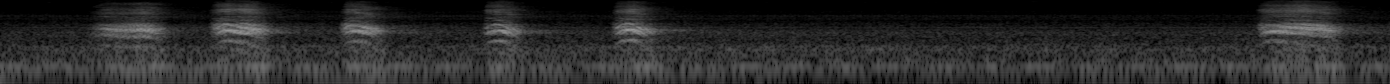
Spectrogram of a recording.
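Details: Crows flown up into trees behind a garden, squawking and carrying on, recorded on a cell phone: five harsh caws in quick, slightly uneven succession, a pause of about three seconds, then one more caw.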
